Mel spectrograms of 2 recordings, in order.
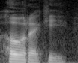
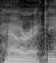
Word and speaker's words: Hauraki: I'm glad you've said that correctly, because that's been a real push about saying Hodaki correctly. – Instead of Hauraki.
